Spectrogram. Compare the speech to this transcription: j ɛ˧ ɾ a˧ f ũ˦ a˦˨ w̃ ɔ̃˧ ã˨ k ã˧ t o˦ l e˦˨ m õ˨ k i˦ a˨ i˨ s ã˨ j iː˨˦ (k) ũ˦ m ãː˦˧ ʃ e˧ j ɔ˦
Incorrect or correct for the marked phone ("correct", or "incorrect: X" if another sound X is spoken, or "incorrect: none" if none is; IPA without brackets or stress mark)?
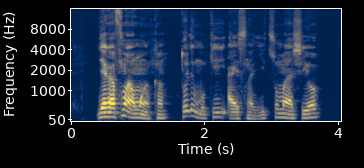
incorrect: t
